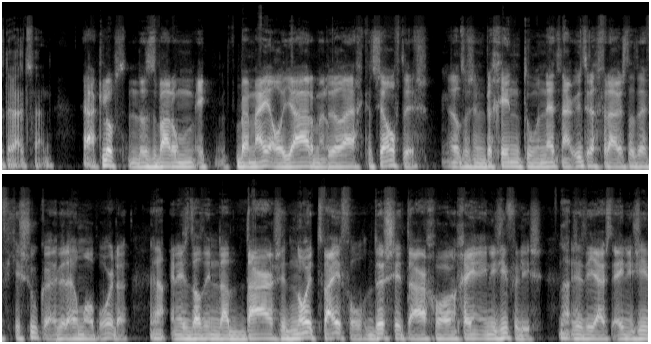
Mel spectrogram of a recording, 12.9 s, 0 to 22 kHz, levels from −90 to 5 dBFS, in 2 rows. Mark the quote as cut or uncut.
cut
